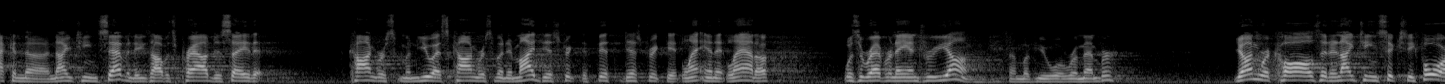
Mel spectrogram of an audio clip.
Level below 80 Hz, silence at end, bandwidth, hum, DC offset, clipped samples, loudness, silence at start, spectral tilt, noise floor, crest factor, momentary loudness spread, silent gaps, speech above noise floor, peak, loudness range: -66 dBFS; 0 s; 10.5 kHz; none; under 0.1%; under 0.1%; -29 LUFS; 0 s; -5.5 dB/octave; -58 dBFS; 22 dB; 10 LU; none; 30 dB; -8 dBFS; 3 LU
